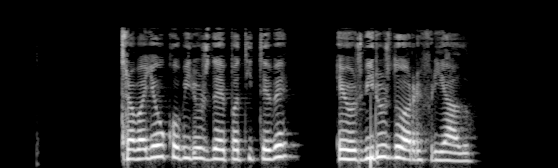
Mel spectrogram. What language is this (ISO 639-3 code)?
glg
